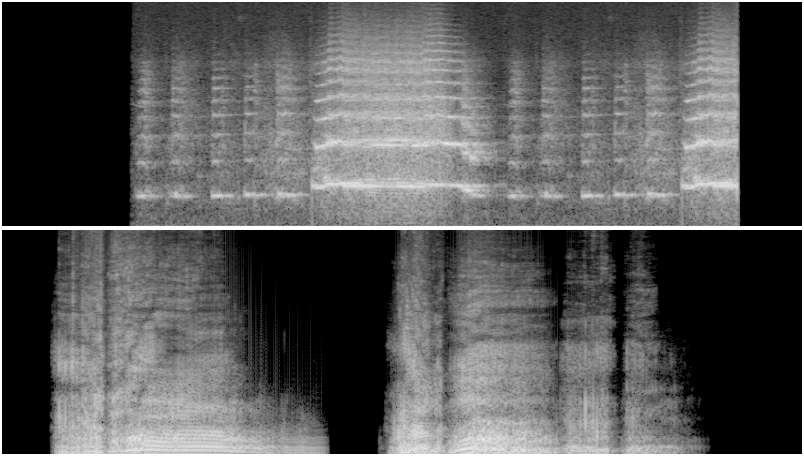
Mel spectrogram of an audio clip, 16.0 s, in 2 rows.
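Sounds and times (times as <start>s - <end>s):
lion roaring: 8.5s - 11.2s, 11.8s - 15.0s
lion grunting calls: 11.9s - 14.9s.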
